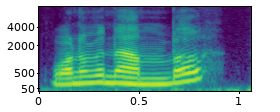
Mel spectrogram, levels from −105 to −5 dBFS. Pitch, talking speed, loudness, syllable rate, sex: 195 Hz, 225 wpm, -16 LUFS, 8.3 syllables/s, male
